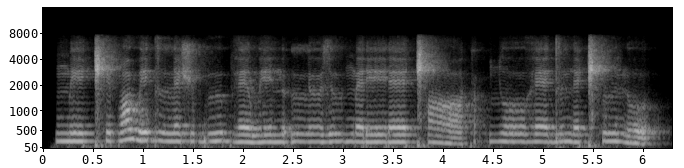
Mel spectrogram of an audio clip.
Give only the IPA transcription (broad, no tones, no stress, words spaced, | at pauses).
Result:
ŋ͡meːǁʰebɑ wed lːɛʃɵbɯː bʱɛːweːn̪ɵʔ lːɵːzɯːŋ͡mɛ ɾeːɾɛːǁʰɑːk | ʎoː ɦɛːdɯ nɛǁʰɯːno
